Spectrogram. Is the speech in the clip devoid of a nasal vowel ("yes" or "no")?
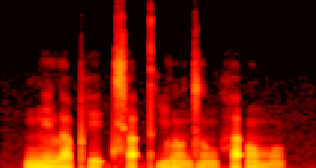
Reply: no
